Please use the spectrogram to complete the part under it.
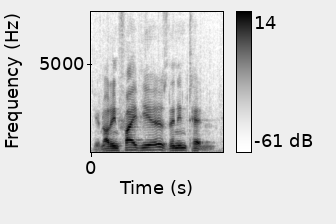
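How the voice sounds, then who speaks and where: An actor playing a brilliant, wry detective in a radio drama, articulate and theatrical, with a British accent. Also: male voice, medium pitch, very animated, normal speed, fairly bright tone. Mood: grave, stirring. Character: cool, brilliant male detective, wry and patriotic.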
